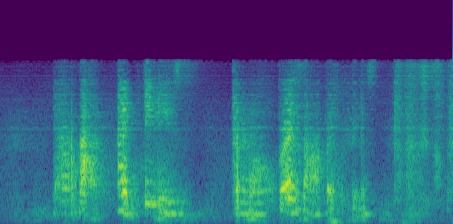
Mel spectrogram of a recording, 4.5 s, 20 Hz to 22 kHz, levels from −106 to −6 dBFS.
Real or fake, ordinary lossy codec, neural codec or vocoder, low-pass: fake; none; codec, 44.1 kHz, 0.9 kbps, DAC; 7.2 kHz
